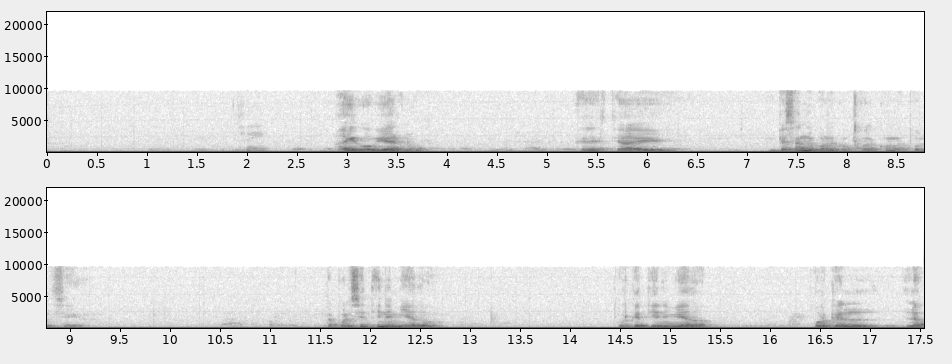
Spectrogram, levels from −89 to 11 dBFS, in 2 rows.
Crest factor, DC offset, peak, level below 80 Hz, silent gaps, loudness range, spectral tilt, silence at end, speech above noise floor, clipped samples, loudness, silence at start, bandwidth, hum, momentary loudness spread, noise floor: 20 dB; 6%; -14 dBFS; -58 dBFS; none; 7 LU; -6.5 dB/octave; 0 s; 23 dB; under 0.1%; -36 LUFS; 0 s; 10 kHz; none; 25 LU; -57 dBFS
